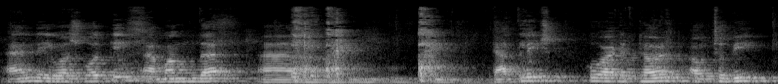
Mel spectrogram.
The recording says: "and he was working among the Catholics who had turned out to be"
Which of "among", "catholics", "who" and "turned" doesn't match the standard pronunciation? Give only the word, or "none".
catholics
